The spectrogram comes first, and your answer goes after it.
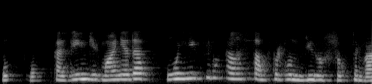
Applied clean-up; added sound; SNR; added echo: neural mask model DeepFilterNet 3.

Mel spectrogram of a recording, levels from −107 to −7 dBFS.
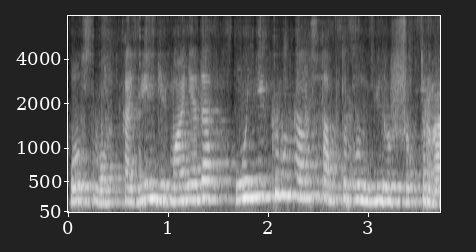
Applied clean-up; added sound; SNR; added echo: neural separator model SepFormer DNS4.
